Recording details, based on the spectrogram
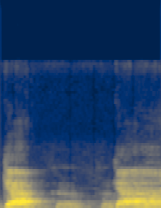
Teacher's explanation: jadi lidahnya mepet ke langit-langit lunak dan kasar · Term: Kaf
